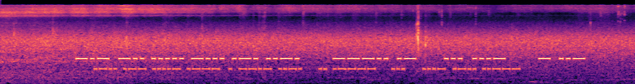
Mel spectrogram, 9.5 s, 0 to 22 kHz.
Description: Morse code, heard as two keyed tones, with radio static and the noise of a subway station. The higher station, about 23 wpm, 1250 Hz: KD5BRF 8A SV TU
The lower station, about 32 wpm, 730 Hz: LW4JEQF I1 S VL2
